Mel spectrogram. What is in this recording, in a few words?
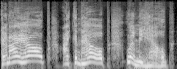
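Barks Bird, English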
